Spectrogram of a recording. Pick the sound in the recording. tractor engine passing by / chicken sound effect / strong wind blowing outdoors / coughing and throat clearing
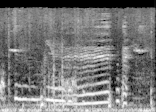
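chicken sound effect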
